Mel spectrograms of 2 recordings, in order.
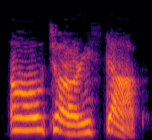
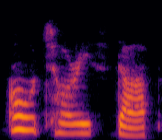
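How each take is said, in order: First: It is said in an impatient, mocking tone. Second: It is said in a weary tone.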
